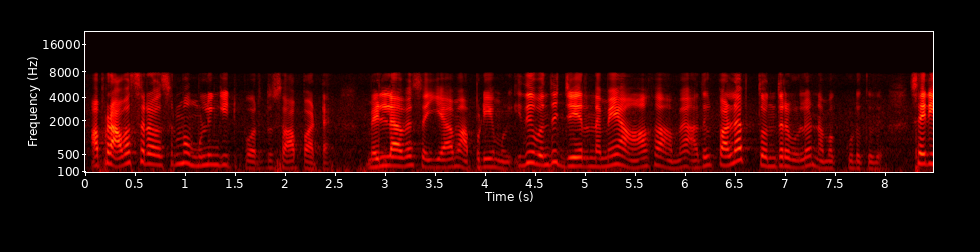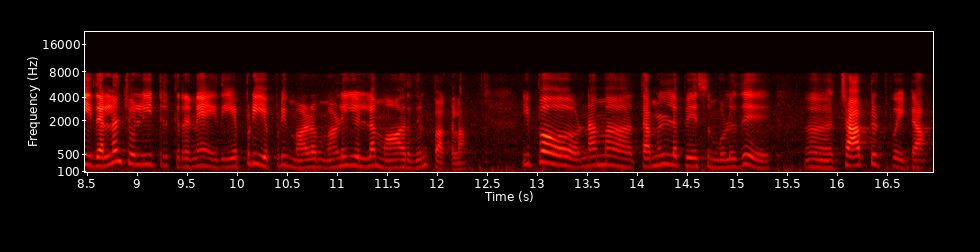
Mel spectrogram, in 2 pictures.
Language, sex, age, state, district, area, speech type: Tamil, female, 60+, Tamil Nadu, Erode, urban, spontaneous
